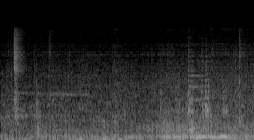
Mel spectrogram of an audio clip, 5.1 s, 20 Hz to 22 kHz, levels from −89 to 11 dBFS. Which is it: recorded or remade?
remade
